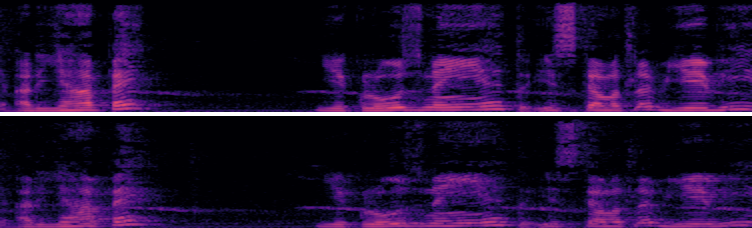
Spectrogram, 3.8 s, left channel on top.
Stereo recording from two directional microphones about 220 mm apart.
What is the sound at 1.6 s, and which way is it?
Speech, 50° left (ahead or behind).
